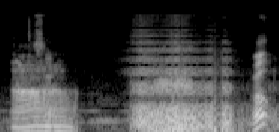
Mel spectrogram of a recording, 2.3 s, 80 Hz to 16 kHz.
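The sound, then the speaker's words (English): A crunchy, lo-fi 8-bit style explosion bursts for about a second, loud, after a brief buzzy tone, then ends with a quick rising chirp. “We had like an 8-bit explosion there.”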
